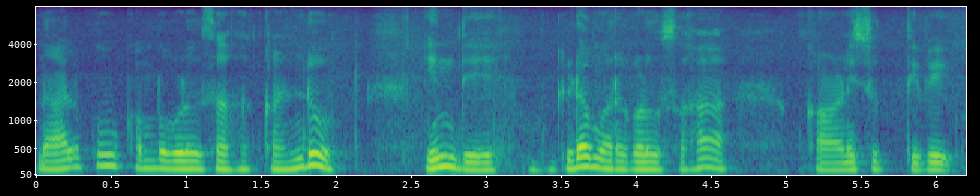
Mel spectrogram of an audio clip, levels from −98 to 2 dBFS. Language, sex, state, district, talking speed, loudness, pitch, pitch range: Kannada, male, Karnataka, Bangalore, 85 wpm, -18 LUFS, 135 Hz, 130-155 Hz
